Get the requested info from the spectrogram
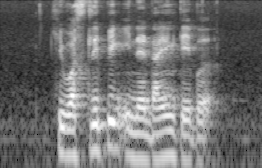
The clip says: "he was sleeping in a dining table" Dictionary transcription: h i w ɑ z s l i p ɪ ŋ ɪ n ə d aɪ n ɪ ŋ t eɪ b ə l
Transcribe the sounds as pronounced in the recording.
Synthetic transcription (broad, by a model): h i w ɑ s l i p ɪ ŋ ɪ n ə d aɪ ɪ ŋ t eɪ b ə l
